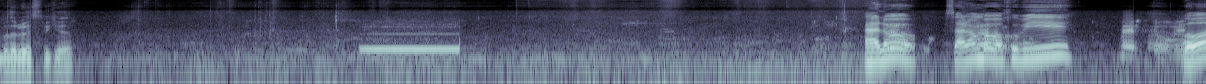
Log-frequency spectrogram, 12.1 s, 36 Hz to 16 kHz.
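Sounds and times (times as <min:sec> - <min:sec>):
phone ringback beep: 0:03.6 - 0:04.6.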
